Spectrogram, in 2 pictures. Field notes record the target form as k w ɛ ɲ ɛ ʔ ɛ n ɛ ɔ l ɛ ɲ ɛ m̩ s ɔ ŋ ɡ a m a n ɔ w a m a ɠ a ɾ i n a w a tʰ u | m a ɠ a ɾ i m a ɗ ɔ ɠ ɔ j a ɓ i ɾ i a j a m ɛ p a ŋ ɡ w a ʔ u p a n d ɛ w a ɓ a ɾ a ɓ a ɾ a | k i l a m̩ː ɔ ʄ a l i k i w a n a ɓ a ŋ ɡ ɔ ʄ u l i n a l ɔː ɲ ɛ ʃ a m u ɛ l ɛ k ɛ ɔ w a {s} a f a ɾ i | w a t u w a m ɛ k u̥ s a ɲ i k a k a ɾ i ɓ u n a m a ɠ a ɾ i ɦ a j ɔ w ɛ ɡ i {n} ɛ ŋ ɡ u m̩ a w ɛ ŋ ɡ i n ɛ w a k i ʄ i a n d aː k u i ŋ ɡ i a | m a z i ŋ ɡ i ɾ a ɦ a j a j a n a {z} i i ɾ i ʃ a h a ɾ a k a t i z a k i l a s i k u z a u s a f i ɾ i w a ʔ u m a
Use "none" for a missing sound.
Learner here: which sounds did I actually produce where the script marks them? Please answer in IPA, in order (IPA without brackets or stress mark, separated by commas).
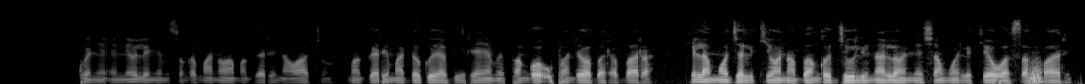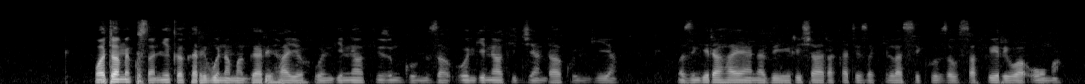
s, n, ð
